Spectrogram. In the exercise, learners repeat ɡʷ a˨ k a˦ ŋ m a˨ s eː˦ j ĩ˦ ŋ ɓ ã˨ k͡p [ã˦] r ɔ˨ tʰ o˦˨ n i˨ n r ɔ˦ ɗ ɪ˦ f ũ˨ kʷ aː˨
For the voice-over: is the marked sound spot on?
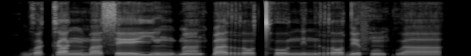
no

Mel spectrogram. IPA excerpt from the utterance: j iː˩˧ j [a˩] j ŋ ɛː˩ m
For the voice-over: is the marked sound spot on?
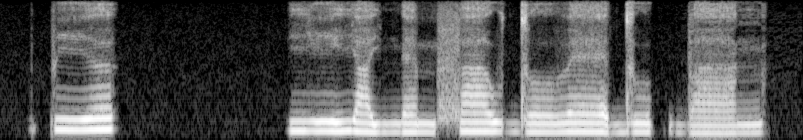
yes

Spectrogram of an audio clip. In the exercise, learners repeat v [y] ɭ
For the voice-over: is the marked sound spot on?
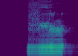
yes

